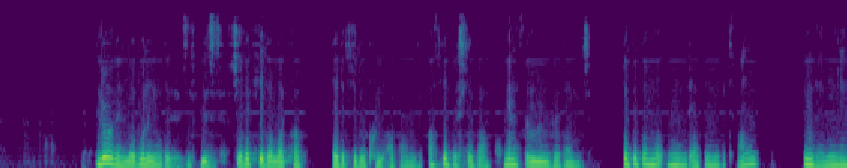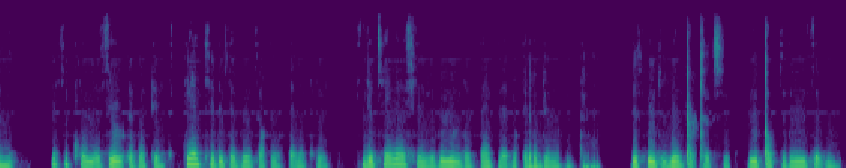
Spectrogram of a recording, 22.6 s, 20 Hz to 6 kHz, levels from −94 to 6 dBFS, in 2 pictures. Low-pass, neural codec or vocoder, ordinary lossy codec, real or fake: 5.4 kHz; codec, 16 kHz, 0.5 kbps, FunCodec, trained on LibriTTS, 25 frames a second; MP3, 48 kbps; fake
